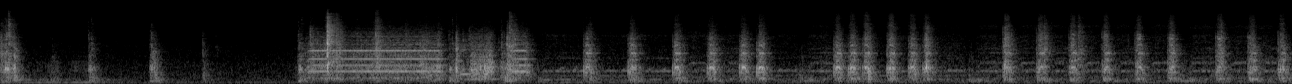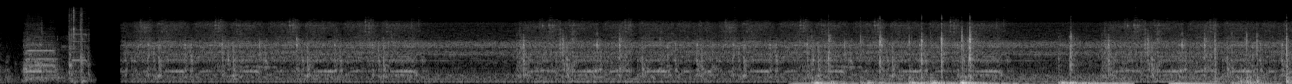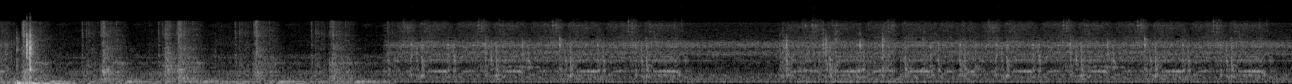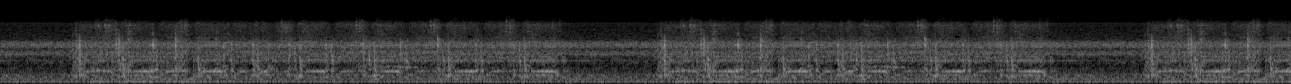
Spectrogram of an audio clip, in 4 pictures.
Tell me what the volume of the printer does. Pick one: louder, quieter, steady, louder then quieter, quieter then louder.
steady.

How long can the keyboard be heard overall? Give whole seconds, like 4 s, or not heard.
6 s.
